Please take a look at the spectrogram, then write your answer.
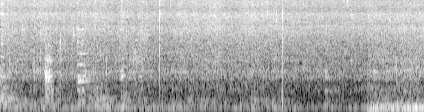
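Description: Long-sliced onions with crushed garlic sauté in a pan for a dry fish fry, producing a soft, steady sizzle with a few stirring scrapes, close but fairly quiet and free of talk.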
